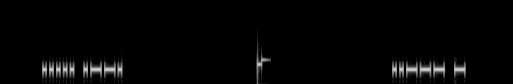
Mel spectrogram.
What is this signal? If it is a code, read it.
Morse code, heard as a keyed tone, about 36 wpm, 700 Hz. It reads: 5 P 2 T
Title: Single-Letter Single-Number 35wpm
